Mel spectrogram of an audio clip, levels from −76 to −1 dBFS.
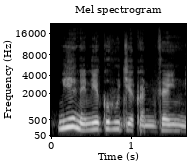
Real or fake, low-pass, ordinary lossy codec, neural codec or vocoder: fake; none; none; codec, 44.1 kHz, 3.4 kbps, Pupu-Codec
